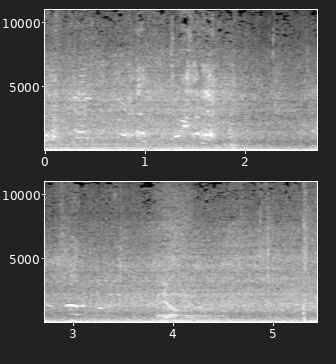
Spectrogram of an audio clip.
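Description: A car rumbles steadily while driving.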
